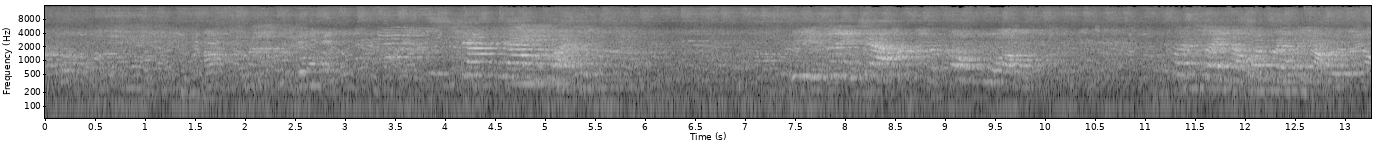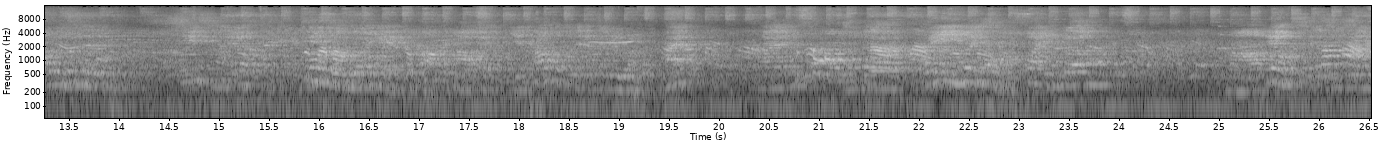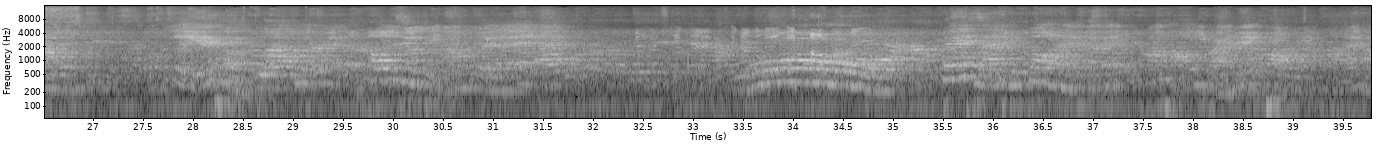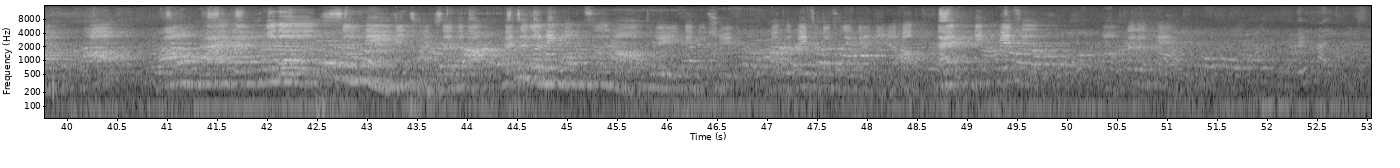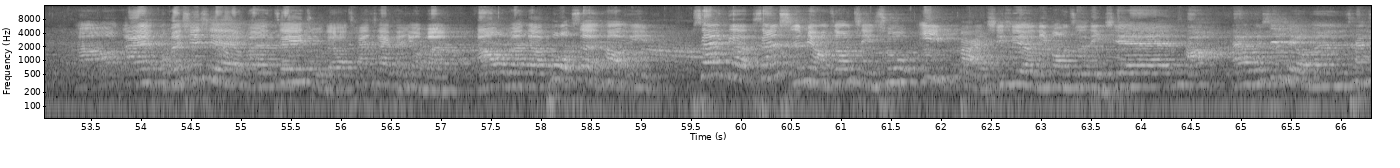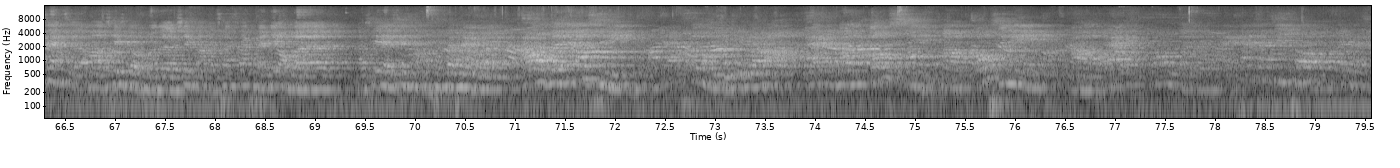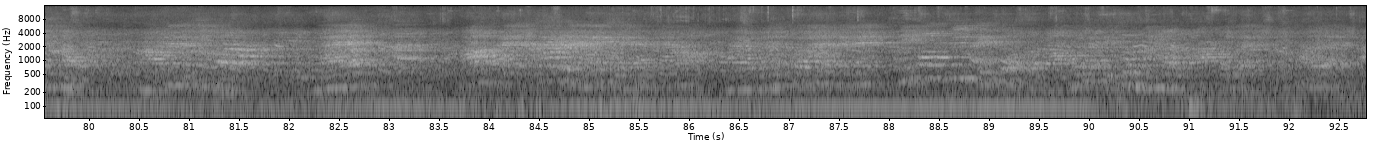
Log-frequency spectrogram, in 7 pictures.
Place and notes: Taipei Expo Park - SoundWlak
Holiday Bazaar, Sony PCM D50 + Soundman OKM II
